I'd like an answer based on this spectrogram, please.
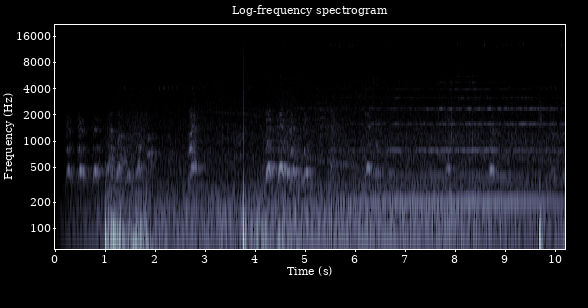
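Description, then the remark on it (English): Sergeant Stubby, the First World War street dog turned soldier and America's most decorated war dog, barks a few times and whimpers, with sharp bursts early on and softer whining cries over a steady, droning background. “Sergeant Stubby of the First World War, the heroic story of America's most decorated war dog.”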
